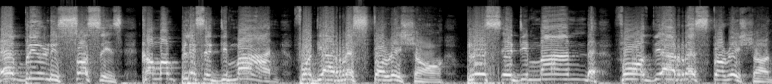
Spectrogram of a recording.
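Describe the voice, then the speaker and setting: A man talks at a fairly slow pace with very even loudness. Music plays behind him. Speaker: preacher leading prayer. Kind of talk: sermon with fervent, commanding prayer. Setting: broadcast to remote listeners. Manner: fervent, insistent, commanding; repetitive, rhythmic exhortation.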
